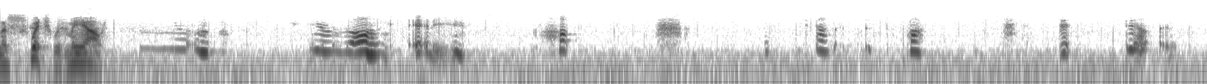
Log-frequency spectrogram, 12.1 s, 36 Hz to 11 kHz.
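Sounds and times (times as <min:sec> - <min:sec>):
faint steady hum: 0:00.0 - 0:12.0
high whimpering cries: 0:01.4 - 0:02.4.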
